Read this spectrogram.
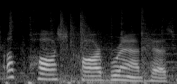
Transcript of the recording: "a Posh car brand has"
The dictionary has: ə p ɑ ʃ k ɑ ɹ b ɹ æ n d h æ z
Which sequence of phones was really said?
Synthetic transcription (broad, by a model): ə p ɑ ʃ k ɑ ɹ b ɹ æ n d h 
